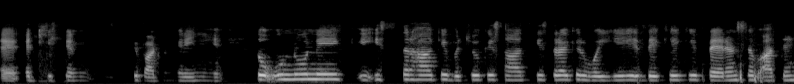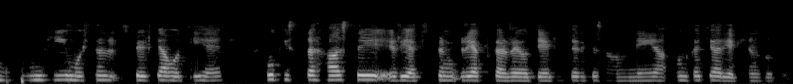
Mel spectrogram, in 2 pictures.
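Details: Adult woman speaking Hindi; fluent speech.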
